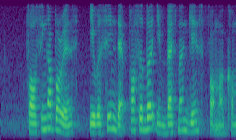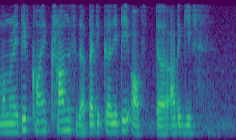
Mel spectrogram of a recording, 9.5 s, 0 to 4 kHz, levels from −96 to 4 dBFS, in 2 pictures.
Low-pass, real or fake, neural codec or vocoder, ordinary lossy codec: 3.6 kHz; real; none; none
